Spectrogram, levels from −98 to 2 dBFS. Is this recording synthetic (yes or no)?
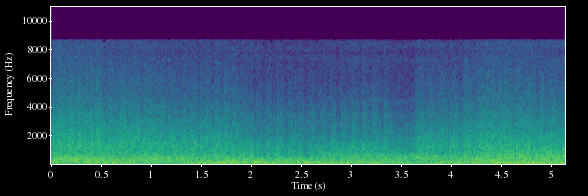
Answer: no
